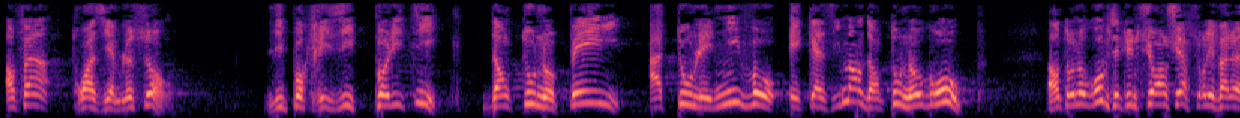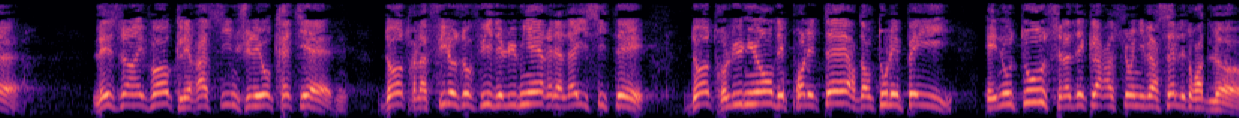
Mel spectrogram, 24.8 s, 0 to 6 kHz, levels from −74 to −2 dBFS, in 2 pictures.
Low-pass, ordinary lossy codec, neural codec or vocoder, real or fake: 5.4 kHz; MP3, 24 kbps; none; real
